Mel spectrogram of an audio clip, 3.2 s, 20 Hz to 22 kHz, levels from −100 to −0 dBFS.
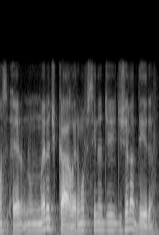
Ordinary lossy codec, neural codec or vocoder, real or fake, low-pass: Opus, 32 kbps; none; real; 7.2 kHz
